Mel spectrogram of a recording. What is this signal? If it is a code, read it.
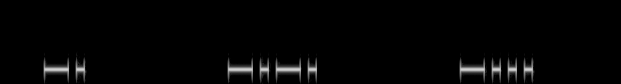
Morse code, heard as a keyed tone, about 15 wpm, spaced as for 5 wpm, 700 Hz. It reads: NCB
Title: USA Call Signs - 5 Characters - 6x Character Spacing - 15wpm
